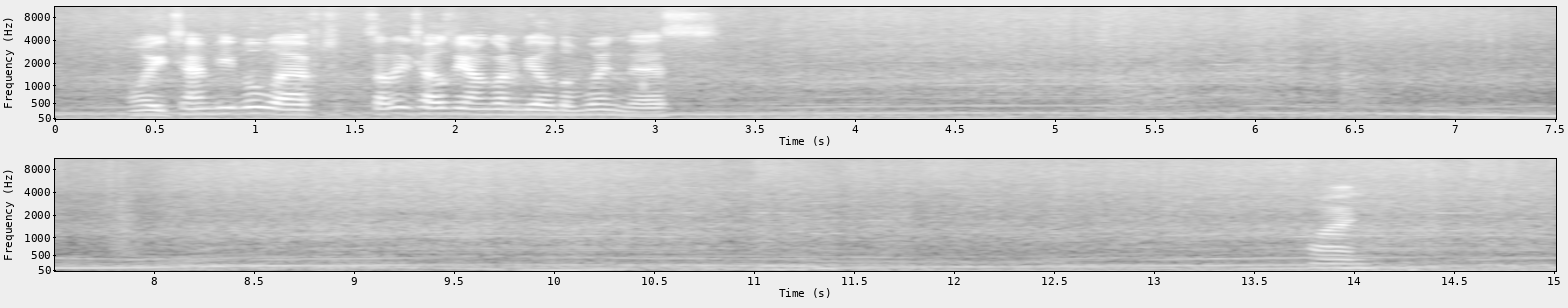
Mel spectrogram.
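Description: A car engine drones and changes pitch as a car races.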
